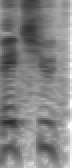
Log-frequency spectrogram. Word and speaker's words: BitChute: We're doing better on BitChute than we've ever done on YouTube. Yeah, and BitChute. Yeah, we know. Yeah, we know what you're thinking. We know what you're thinking. It's pronounced bitch, ute. Ute.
